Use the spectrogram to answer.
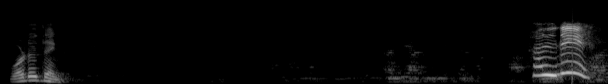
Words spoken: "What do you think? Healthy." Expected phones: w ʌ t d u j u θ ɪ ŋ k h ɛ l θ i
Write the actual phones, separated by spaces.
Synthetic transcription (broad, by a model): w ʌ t d u j u t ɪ ŋ k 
